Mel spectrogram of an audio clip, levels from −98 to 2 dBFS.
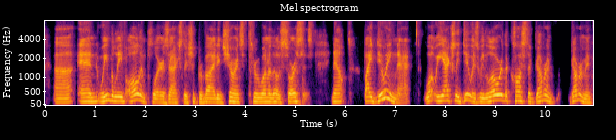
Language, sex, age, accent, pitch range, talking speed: English, male, 50-69, American, 130-165 Hz, 165 wpm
